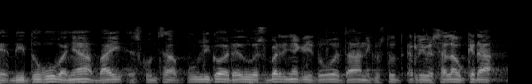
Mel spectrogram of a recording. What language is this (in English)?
Basque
